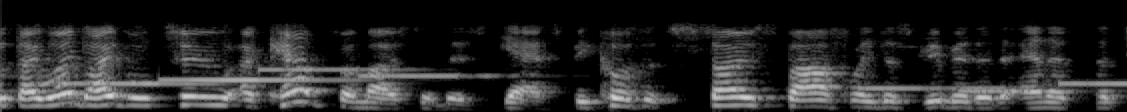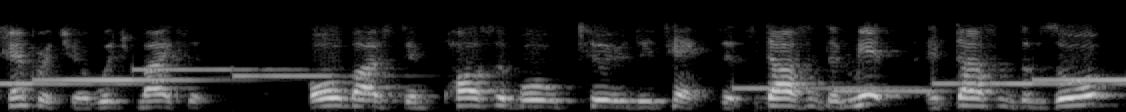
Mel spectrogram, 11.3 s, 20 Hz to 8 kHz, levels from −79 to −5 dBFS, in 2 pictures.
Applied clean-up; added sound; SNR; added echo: classical method log-MMSE.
